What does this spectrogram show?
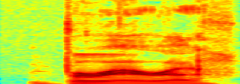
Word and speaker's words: Barrera: Barrera. Barrera.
